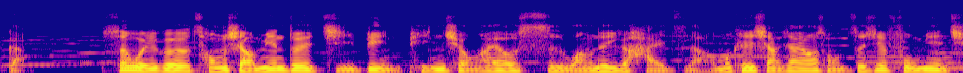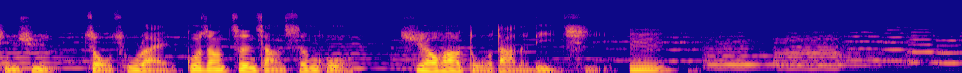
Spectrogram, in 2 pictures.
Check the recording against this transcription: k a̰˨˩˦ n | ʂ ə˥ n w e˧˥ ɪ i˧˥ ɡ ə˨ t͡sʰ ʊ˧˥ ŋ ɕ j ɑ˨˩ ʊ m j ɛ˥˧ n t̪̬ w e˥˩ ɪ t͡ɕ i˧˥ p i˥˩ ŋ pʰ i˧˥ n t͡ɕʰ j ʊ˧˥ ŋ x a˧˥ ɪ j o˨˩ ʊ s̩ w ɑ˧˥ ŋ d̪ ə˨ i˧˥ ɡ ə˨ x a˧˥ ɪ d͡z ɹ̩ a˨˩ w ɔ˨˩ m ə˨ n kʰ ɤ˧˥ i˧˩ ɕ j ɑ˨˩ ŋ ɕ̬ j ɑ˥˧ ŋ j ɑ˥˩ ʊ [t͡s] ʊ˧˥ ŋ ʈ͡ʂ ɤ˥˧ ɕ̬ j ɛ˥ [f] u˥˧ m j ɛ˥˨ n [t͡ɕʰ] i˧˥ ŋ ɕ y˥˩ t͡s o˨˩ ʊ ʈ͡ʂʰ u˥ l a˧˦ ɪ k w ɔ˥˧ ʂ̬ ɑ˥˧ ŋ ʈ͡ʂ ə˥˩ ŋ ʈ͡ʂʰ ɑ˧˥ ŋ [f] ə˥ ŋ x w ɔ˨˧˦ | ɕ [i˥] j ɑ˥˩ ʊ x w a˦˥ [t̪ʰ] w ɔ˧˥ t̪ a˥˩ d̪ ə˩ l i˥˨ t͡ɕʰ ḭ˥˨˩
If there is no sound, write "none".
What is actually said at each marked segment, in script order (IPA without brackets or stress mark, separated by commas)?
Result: t͡sʰ, f, t͡ɕʰ, ʂ, y˥, t̪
